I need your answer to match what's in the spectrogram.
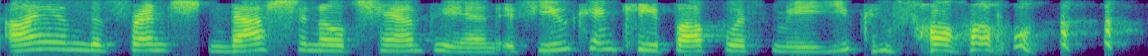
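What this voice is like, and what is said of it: Heavy French accent. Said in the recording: “in his heavy French accent,”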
